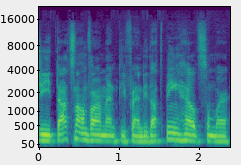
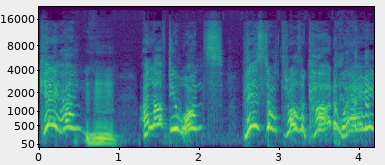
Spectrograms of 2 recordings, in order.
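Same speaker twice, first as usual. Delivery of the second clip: put-on very high, sing-song voice with slight German accent. Acting out a voice pleading with Gillian, in a slight German accent. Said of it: "the slight German accent".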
